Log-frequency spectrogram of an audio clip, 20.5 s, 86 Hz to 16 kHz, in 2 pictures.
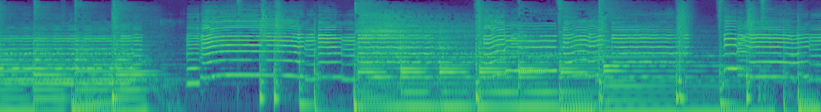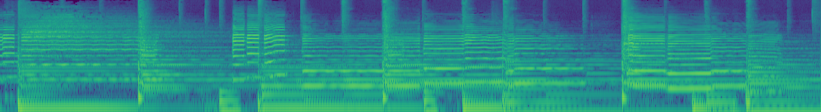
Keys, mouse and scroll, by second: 2.7 shift+8, 4.5-5.8 typing, 7.4-12.0 typing, 16.0-17.3 drag, 17.9 right click, 19.4 click.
